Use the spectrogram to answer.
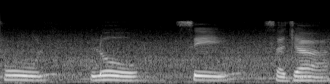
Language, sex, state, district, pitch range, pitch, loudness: Hindi, female, Chandigarh, Chandigarh, 185-210 Hz, 195 Hz, -14 LUFS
